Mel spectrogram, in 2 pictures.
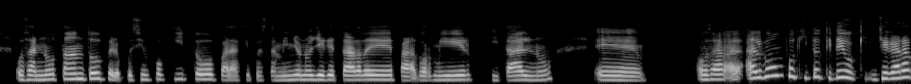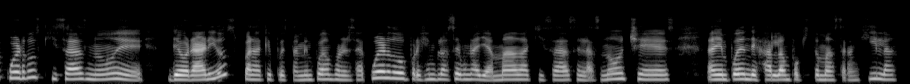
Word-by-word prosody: o - - -1
sea, 215 -1 +2
no 225 +2 0
tanto, 255 +2 +2
pero - - -1
pues 215 -2 -9
sí, 225 - -5
un 220 - -7
poquito 235 0 -2
para 100 - -3
que, - - -14
pues, 200 -1 -14
también 205 0 -5
yo 220 - +2
no 220 0 +1
llegue 220 0 +3
tarde 215 +1 +2
para 190 -2 0
dormir", 205 +2 -1 0.2
y 200 -2 -12
tal, 200 +2 +1
¿no?, 215 +6 -6 0.4
eh, 200 -2 -1 0.5
o 225 - 0
sea, 235 0 +2
a - - +1
algo 330 +7 +2
un 420 +1 -1
poquito 350 -3 -2
que 290 -2 -8
te 320 - +2
digo, 305 -5 +2
llegar 275 +3 +1
a - - +4
acuerdos, 310 0 +1
quizás, 250 -3 +2
¿no?, 235 +2 -1
eh, 225 -5 0 0.2
de 220 +1 +7
horarios 235 - +4
para 225 -2 0
que, 230 0 -7
pues, 210 -1 -7
también 210 +1 -5
puedan 235 -1 0
ponerse 210 -2 -4
de 215 - -5
acuerdo, 295 -2 +4
por 245 - -4
ejemplo, 235 +1 -4
hacer 235 +2 -1
una 230 0 -2
llamada, 220 +2 0
quizás 210 -1 -5
en 210 - -4
las 205 - -8
noches 230 -2 -2 0.3
también 225 0 +4
pueden 240 0 +5
dejarla 220 0 +3
un 220 - -3
poquito 220 0 -7
más 210 -1 -2
tranquila. 225 +1 -5
225 Hz, 210 wpm, -21 LUFS, 215-250 Hz, 0.5 s, de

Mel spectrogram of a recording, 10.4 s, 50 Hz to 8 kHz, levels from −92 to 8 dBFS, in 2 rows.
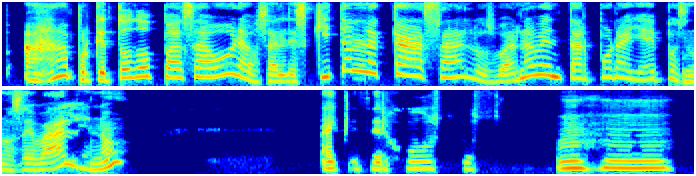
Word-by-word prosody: Ajá. 315 - +3
Porque 215 -1 +2
todo 275 +9 +1
pasa 285 0 +3
ahora. 345 +6 -1
O 175 - -8
sea, 175 +2 +1
les 175 0 +4
quitan 295 - 0
la 410 - +2
casa, 310 -6 +3
los 200 - -9
van 180 +9 -2
a - - +1
aventar 290 -8 0
por 285 0 -7
allá 230 -5 -4
y 230 - -5
pues, 205 -5 -5
no 155 -1 -6
se 165 +3 0
vale, 190 - 0
¿no? 270 - -1 1.5
Hay 195 -1 +2
que 195 - -13
ser 185 0 -4
justos. 190 -2 -10 0.5
Ujú. 205 +1 0
210 Hz, 160 wpm, -22 LUFS, 185-285 Hz, 1.5 s, les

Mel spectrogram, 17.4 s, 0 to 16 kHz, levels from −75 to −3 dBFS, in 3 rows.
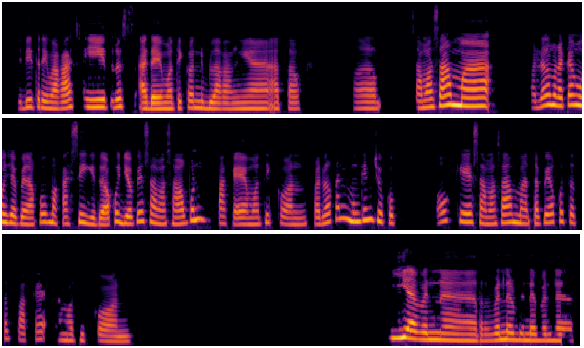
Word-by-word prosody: jadi, 205 +4 -4
"terima 210 -4 0
kasih," 245 +1 0 0.2
terus 255 +2 0 0.2
ada 195 -1 +3
emoticon 215 +3 -2
di - - -2
belakangnya 195 0 -2 0.2
atau, 195 -1 -7 0.6
eee, 205 0 -5 0.4
"sama-sama," 280 +6 +6 0.6
padahal 265 +8 0
mereka 280 +2 +1
ngucapin 250 -7 +3
aku, 275 - -4
"makasih," 235 +2 -3
gitu, 205 -1 -2
aku 200 - -5
jawabnya, 235 +7 +1
"sama-sama," 225 -2 -2
pun 345 - +3 0.2
pakai 225 -3 -5
emoticon, 215 -1 -7 0.2
padahal 235 +6 -3
kan 390 - -3
mungkin 315 +5 +3
cukup, 270 -5 -2 0.4
"oke 305 +2 -6
sama-sama," 245 +3 -1
tapi 230 +3 -4
aku 300 - -5
tetap 255 0 -9
pakai 220 +2 -10 0.2
emoticon. 190 -4 -7 2.6
Iya 285 +1 +8
bener, 215 -4 +1 0.2
bener 225 +2 +3
bener 210 -1 0
bener. 200 -1 -3
225 Hz, 135 wpm, -22 LUFS, 205-260 Hz, 2.6 s, Iya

